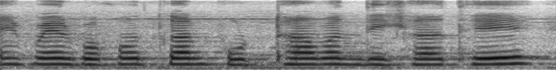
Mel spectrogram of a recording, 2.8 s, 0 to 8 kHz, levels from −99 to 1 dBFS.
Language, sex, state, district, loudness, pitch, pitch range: Hindi, female, Chhattisgarh, Bilaspur, -15 LUFS, 255 Hz, 240-255 Hz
